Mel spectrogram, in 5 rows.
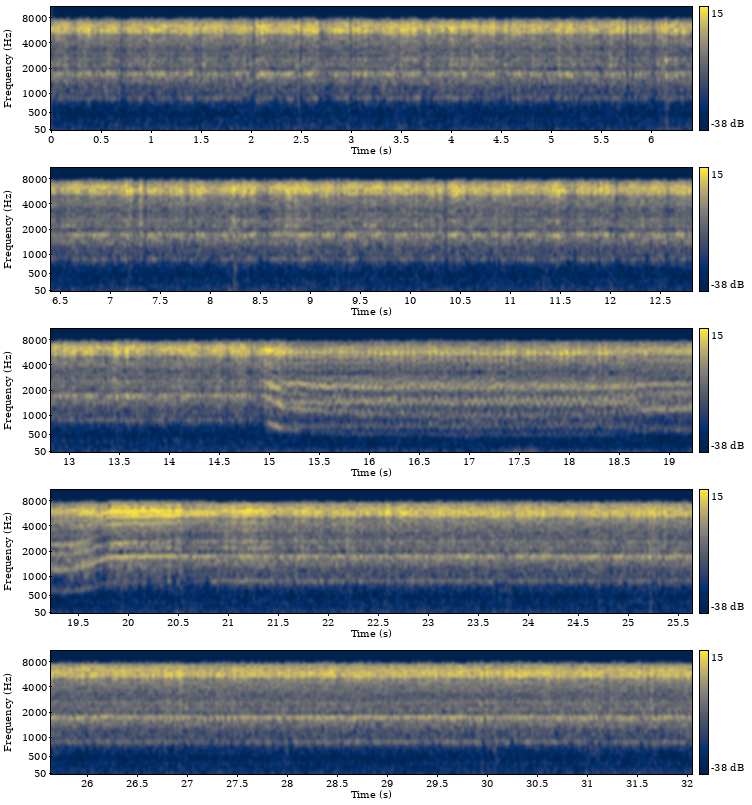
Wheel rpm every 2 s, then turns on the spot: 230, 230, 230, 230, 230, 230, 230, 220, 160, 160, 230, 230, 230, 230, 230, 230.
none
